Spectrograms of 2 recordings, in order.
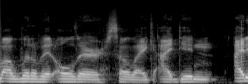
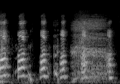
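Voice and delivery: high laugh; 5 dB quieter than usual. Real, not acted. Laugh after fear.

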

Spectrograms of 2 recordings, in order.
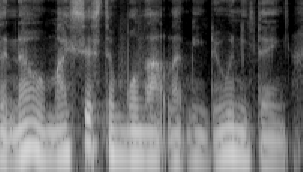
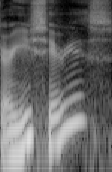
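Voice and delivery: retold disbelief, pitched up high; incredulous; 8 semitones higher than usual. Call taker learns who caller's son is, acted incredulous. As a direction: act out a surprised question.

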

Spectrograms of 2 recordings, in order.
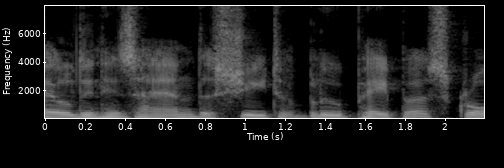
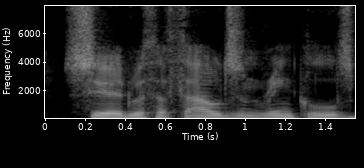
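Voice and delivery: plain reading voice

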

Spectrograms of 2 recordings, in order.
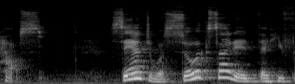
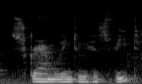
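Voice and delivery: ordinary delivery

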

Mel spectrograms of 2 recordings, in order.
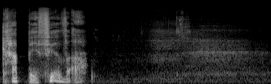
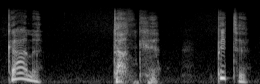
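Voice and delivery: put-on much higher chirpy girl; Brotkäppchen chirping politeness, high; polite girl; 11 semitones higher, slower than usual.

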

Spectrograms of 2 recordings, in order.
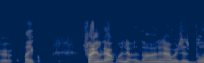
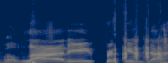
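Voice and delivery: slow, sneering la-di-da, louder and higher; mock the arrival in a drawn-out sarcastic sing-song; 7 semitones higher, 5 dB louder, slower than usual. Mocking character's arrival.

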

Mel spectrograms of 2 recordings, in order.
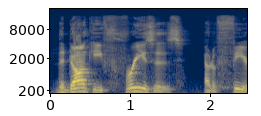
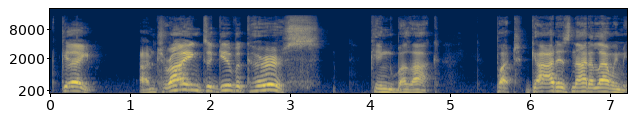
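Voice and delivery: higher, strained explaining; flustered protest; 5 semitones higher than usual. Acted. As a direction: protest helplessly to a king. Frustrated Bilam explains to king.

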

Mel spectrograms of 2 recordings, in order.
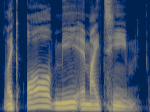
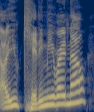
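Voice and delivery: higher, exasperated comeback; indignant retort; 10 semitones higher than usual. Retold or imitated. Retelling how she went off on the owner, indignant. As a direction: throw it back at him, incredulous. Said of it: "I went off on the owner".

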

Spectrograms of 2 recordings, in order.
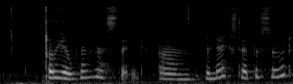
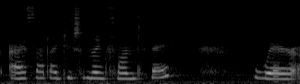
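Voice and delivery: usual speaking voice

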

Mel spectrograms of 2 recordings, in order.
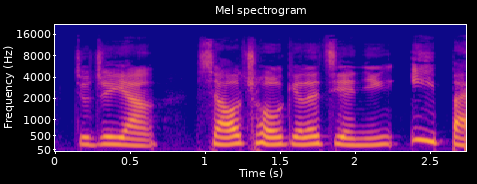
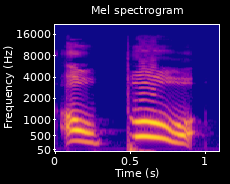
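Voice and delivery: much louder, higher acted yell; louder, higher father's yell; 6 semitones higher, 10 dB louder than usual. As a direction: shout it in alarm. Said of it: "爸爸大叫起来".

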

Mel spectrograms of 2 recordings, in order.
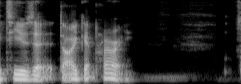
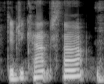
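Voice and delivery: normal talking voice

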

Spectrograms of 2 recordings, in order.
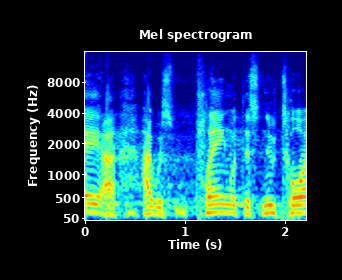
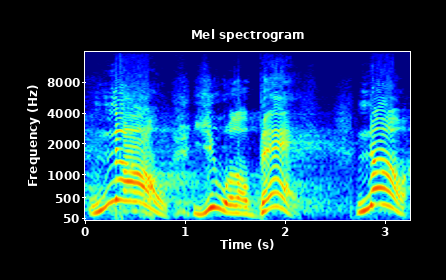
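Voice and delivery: firm command; 3 semitones higher, much slower than usual. Acted. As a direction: order the thought to submit. Commands a thought to obey.

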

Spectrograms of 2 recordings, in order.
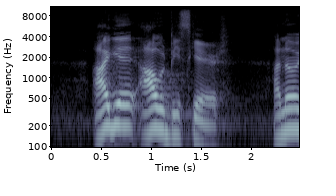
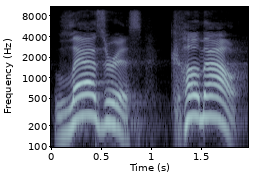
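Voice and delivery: loud, raised call, drawn out; commanding shout; 4 semitones higher, 7 dB louder, slower than usual. Acted. Jesus calling dead Lazarus from the tomb, shouted. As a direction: call him out with full command. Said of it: "And then Jesus shouted".

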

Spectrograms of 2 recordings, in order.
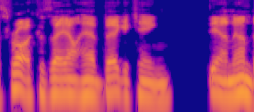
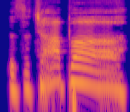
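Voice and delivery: put-on Austrian accent; 7 semitones higher, 4 dB louder than usual. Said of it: "your Austrian".

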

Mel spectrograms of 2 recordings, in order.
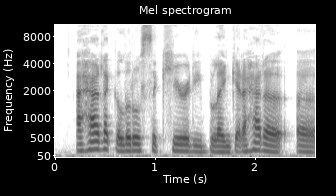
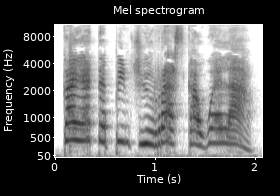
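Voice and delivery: high, loud mock-angry yell in Spanish; explosive retold comeback; fed-up shout; 8 dB louder than usual. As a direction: yell it to shut him down. Acts out finally snapping back.

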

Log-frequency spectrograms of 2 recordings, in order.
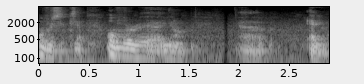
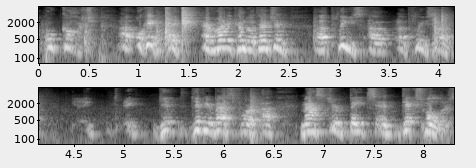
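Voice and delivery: higher, hurried call to attention; flustered announcement; 8 semitones higher than usual. Retold or imitated. Caught off guard, announcing the guests.

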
